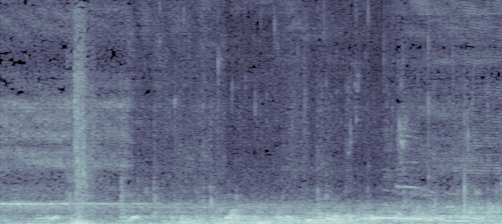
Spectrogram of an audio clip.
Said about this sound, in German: Die Unterwasseratmosphäre setzt sich unter anderem aus Blubbergeräuschen, Delfinklicklauten und Walgesängen zusammen. Nur, echte Walgesänge sind ein seltenes Gut und nicht gerade einfach aufzunehmen.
